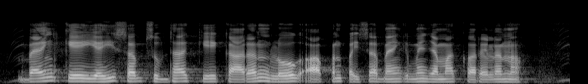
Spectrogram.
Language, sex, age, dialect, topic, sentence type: Bhojpuri, male, 25-30, Western, banking, statement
